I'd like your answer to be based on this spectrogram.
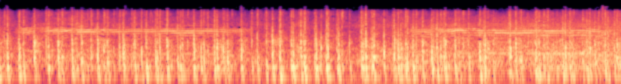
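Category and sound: animal, horse hooves clip-clopping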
